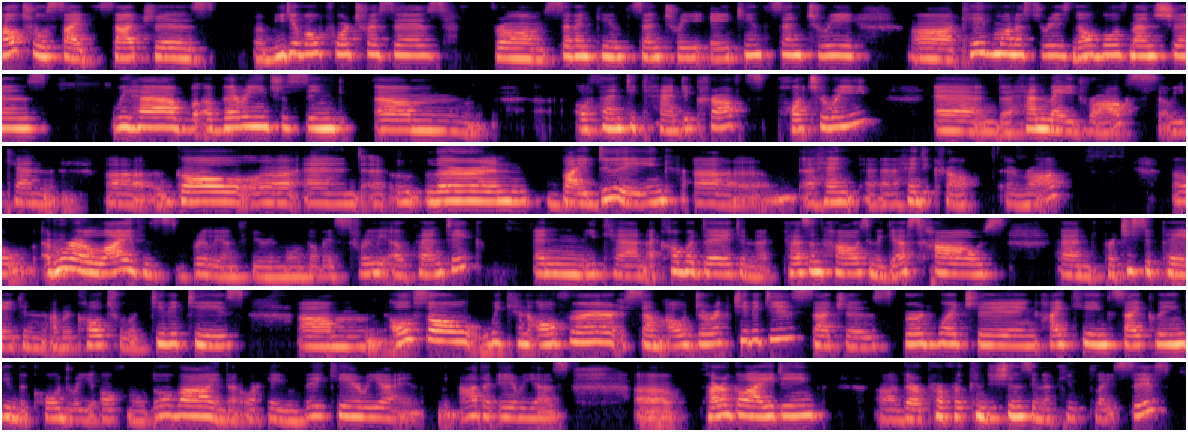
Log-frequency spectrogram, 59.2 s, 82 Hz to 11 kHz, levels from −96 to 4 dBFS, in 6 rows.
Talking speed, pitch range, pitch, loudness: 115 wpm, 195-240 Hz, 215 Hz, -26 LUFS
